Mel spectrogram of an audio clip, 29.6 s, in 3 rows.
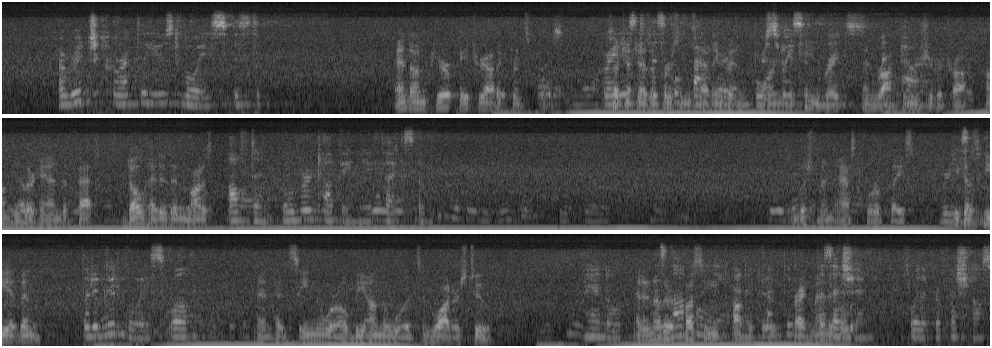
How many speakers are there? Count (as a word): three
